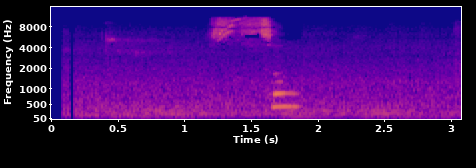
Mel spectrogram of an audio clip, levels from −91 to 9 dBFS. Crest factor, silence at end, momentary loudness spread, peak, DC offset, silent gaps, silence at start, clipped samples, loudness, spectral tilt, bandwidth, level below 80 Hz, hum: 20 dB; 0 s; 19 LU; -20 dBFS; under 0.1%; none; 0.05 s; under 0.1%; -34 LUFS; -2.5 dB/octave; 11.5 kHz; -74 dBFS; none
